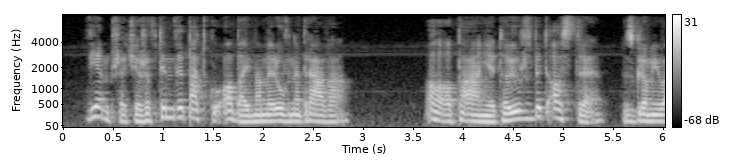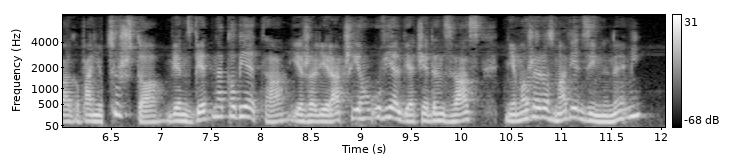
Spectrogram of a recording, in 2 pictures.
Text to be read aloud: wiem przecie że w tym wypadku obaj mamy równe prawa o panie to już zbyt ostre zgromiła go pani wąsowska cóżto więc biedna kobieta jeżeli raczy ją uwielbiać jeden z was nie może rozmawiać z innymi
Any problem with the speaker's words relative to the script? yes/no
yes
